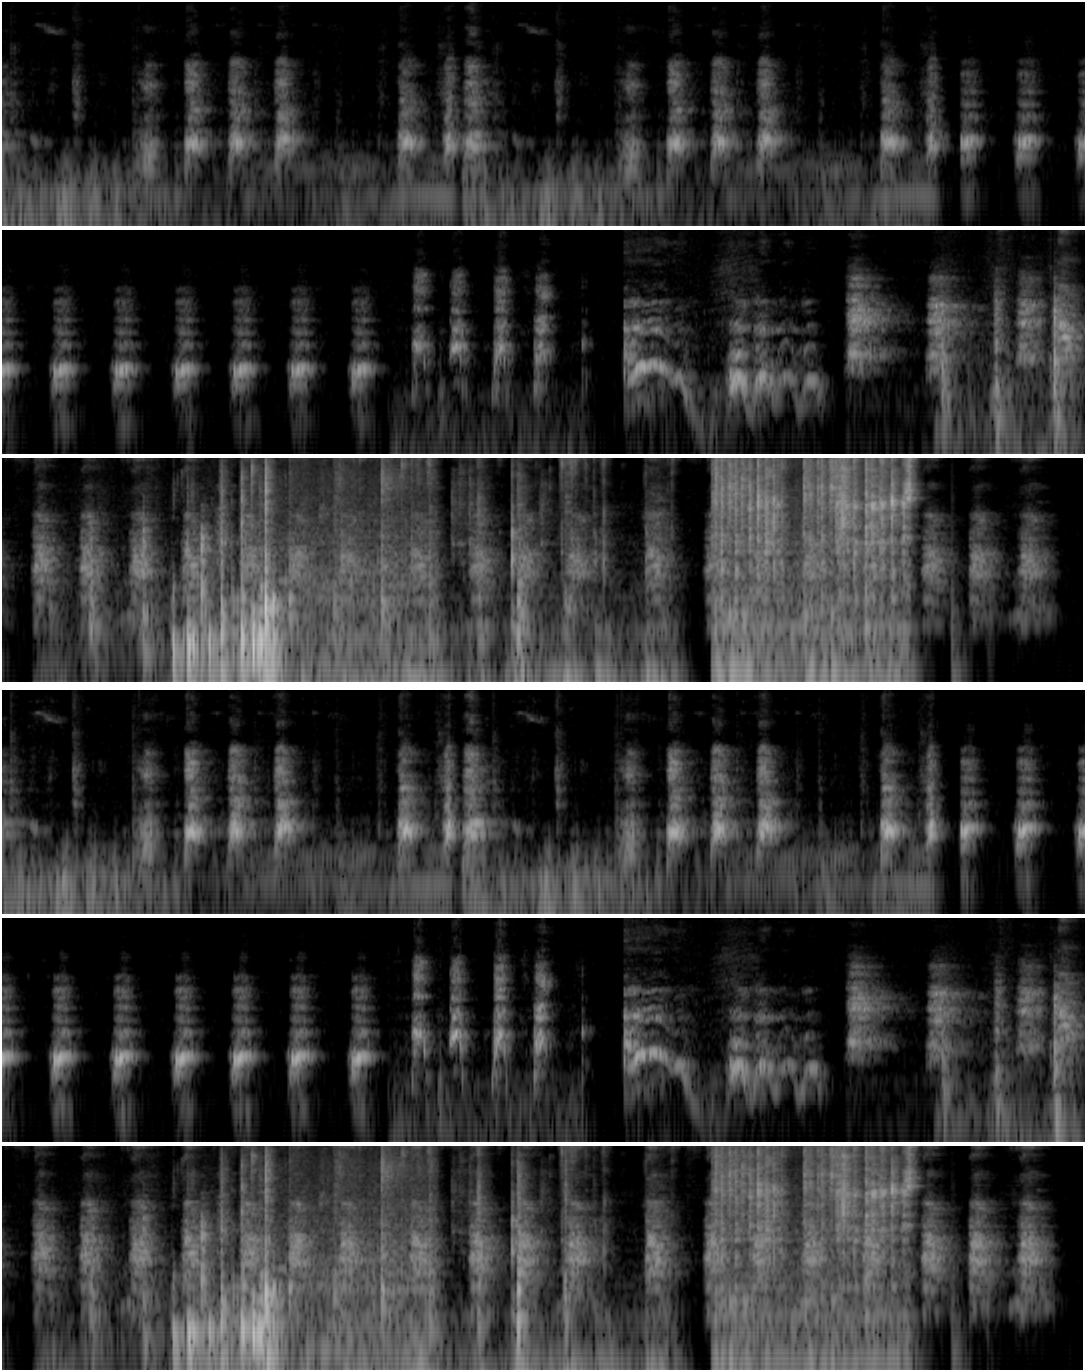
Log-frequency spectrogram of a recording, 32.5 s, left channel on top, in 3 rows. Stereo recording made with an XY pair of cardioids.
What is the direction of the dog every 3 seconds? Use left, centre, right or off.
right, right, right, right, right, right, left, centre, right, right, right.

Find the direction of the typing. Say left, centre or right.
left.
